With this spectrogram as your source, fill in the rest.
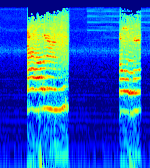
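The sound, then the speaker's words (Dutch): A cat meows twice, fairly loud: a long drawn-out meow followed by a brief pause, then a shorter second meow, with quiet background otherwise. “Je ligt gezellig in bed met je geile kat.”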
